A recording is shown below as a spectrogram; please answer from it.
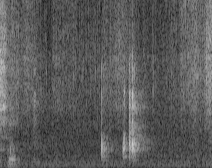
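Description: Kitchen containers being handled on a counter: a short knock about a second in, then a brief rattling clatter.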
